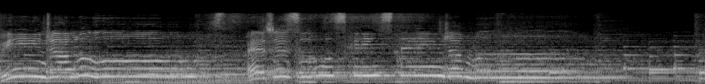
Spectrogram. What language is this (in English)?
Portuguese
